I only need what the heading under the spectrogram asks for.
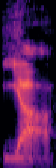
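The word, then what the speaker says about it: я: It's called ya, and as its name suggests, in most cases, it sounds like ya.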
